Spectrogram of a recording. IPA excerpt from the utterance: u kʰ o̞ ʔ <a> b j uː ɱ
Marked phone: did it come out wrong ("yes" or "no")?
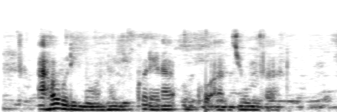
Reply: no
